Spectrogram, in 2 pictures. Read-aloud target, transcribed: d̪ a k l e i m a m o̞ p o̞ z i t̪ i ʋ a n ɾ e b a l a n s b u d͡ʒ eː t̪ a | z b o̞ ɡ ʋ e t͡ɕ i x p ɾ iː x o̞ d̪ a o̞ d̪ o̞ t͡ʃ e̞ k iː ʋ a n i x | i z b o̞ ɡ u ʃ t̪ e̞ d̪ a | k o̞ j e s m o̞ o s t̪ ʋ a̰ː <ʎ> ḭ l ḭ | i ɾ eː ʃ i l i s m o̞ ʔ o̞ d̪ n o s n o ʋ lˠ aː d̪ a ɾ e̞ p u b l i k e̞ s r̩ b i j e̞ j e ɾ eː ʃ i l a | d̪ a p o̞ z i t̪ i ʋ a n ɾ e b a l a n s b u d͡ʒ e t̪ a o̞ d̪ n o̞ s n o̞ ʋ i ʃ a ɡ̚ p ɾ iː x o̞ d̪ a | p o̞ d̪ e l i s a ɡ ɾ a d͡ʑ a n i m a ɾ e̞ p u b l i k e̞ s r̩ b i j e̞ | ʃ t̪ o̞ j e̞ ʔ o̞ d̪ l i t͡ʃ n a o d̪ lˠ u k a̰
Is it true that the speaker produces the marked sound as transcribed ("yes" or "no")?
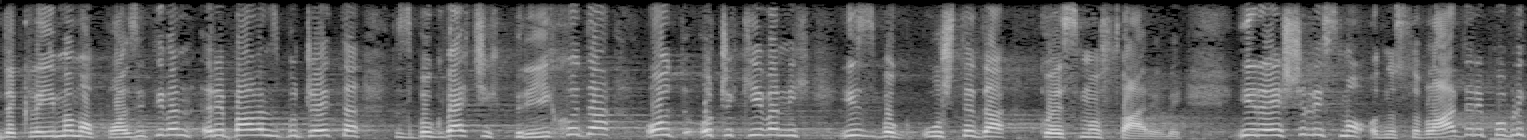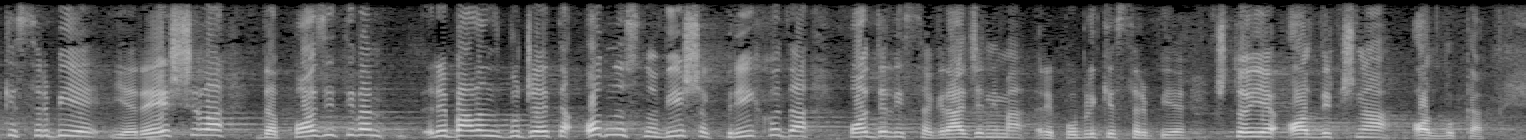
no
